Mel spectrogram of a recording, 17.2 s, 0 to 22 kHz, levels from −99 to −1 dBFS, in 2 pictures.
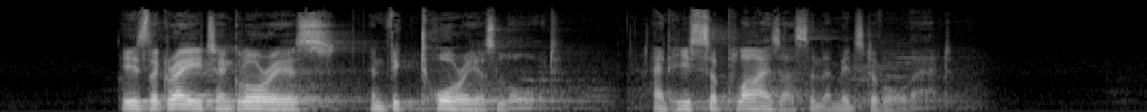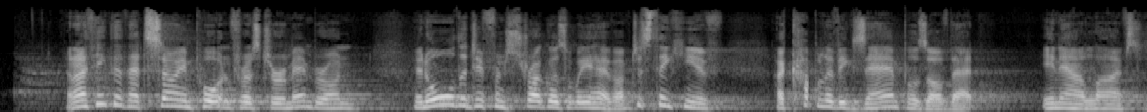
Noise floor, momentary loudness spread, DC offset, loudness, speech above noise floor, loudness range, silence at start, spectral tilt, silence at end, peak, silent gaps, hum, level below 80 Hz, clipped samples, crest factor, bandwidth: -85 dBFS; 16 LU; under 0.1%; -28 LUFS; 57 dB; 10 LU; 0.9 s; -4.5 dB/octave; 0 s; -8 dBFS; none; none; -76 dBFS; under 0.1%; 20 dB; 16 kHz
